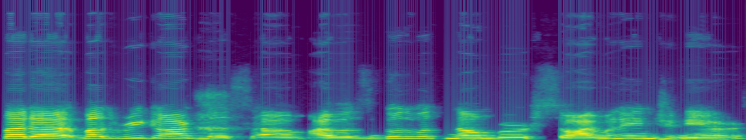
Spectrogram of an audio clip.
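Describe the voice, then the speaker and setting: A woman's high-pitched voice with a Turkish accent. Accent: non-native, Turkish. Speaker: engineer and children's book author. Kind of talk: interview. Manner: hesitant, many fillers.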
